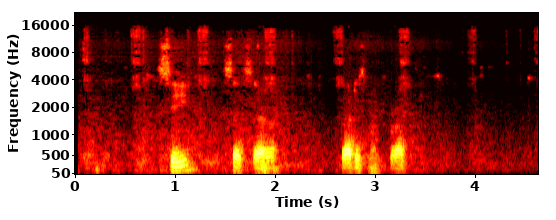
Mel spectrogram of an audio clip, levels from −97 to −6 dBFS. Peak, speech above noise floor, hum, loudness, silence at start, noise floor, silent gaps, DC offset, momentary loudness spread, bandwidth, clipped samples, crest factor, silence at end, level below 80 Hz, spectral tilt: -4 dBFS; 45 dB; none; -23 LUFS; 0.85 s; -66 dBFS; none; under 0.1%; 10 LU; 15 kHz; under 0.1%; 22 dB; 1.35 s; -64 dBFS; -6.5 dB/octave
